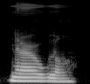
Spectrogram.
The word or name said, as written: narwhal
